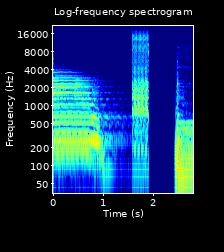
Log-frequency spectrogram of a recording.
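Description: A short, heavily processed jingle: a distorted, effect-laden chord rings out and fades, then two loud, harsh bursts of sound cut in, separated by a brief silence.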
